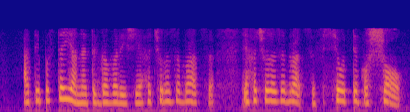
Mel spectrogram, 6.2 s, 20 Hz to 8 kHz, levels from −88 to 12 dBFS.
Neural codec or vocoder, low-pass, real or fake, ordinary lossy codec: codec, 16 kHz, 0.4 kbps, LongCat-Audio-Codec; 7.2 kHz; fake; AAC, 16 kbps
